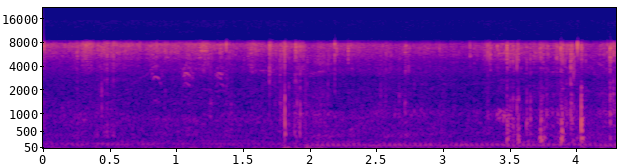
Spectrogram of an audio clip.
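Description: Fresh strawberries dropped into a thin clear plastic tub, giving a quick cluster of light knocks near the end, with a single click a couple of seconds before.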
